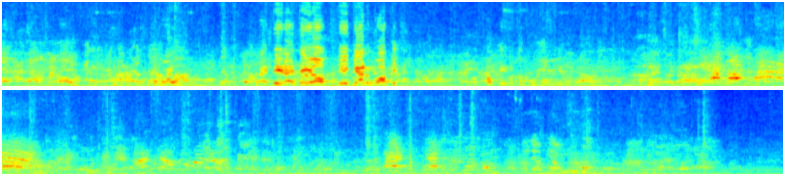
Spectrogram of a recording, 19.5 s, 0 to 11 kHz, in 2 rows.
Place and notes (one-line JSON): {"title": "Shilin, Taipei - Traditional markets", "date": "2011-11-19 10:34:00", "description": "walking in the Traditional markets, Rode NT4+Zoom H4n", "latitude": "25.09", "longitude": "121.51", "altitude": "8", "timezone": "Asia/Taipei"}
